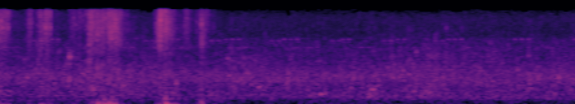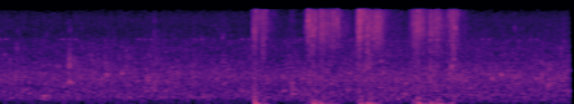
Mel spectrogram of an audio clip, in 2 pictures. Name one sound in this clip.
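A large animal's footsteps thud softly on grass.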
